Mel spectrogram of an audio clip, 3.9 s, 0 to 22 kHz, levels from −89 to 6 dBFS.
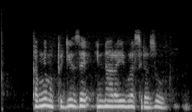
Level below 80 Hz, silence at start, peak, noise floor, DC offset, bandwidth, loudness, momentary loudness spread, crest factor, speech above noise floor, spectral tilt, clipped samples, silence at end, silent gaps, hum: -60 dBFS; 0.65 s; -6 dBFS; -77 dBFS; under 0.1%; 6.6 kHz; -20 LUFS; 8 LU; 16 dB; 57 dB; -7 dB/octave; under 0.1%; 0.5 s; none; none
